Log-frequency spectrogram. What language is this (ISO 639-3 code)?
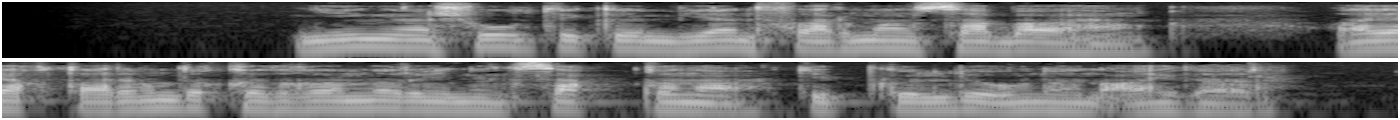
bak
